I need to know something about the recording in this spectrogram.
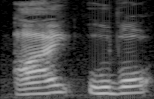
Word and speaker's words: hubo: Remember, all of these, the H is silent. Hubo, había, habrá, haber, habido.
